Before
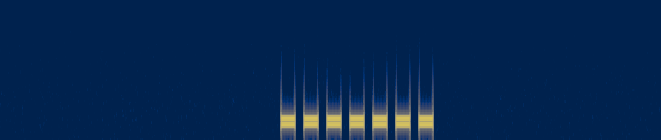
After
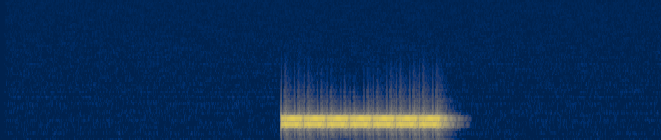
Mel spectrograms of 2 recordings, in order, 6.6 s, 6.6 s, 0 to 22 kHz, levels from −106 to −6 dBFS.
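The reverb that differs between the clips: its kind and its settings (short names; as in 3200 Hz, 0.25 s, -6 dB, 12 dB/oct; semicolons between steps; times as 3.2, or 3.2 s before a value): Schroeder reverb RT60 0.33 s, combs from 30 ms, DRR -6.5 dB; gain -2 dB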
